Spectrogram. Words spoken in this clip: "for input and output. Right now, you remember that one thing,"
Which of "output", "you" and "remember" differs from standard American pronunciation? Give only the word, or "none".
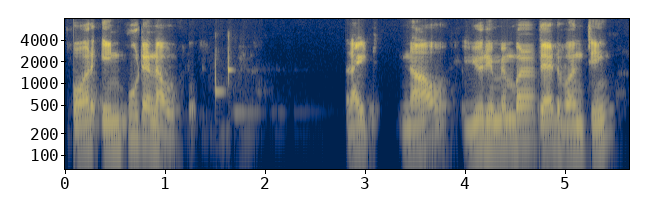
output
